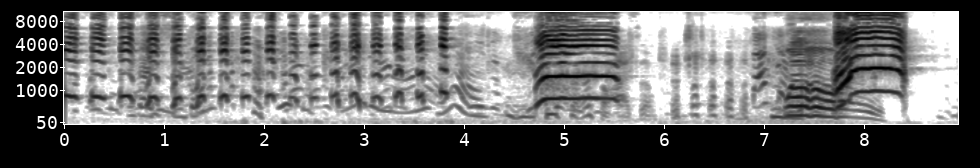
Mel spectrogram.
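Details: A pet cockatoo calling loudly in public: quick rhythmic squawks, then two long, loud, drawn-out screeches with softer chatter between them.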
